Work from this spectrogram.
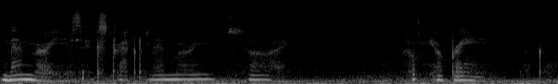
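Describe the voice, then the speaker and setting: A woman whispering in an ASMR roleplay as a doctor interviewing a patient, hesitantly asking questions and repeating answers back in a breathy voice. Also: medium pitch, slow, background noise. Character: gentle, inquisitive female mental asylum doctor.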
